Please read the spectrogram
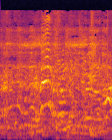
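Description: Excited party crowd, many people talking and calling out over one another at once.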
